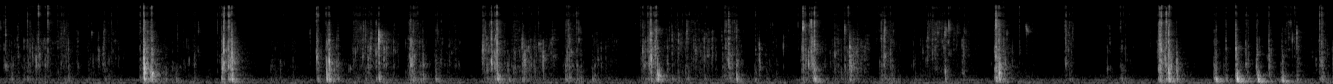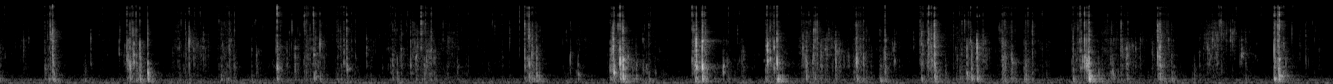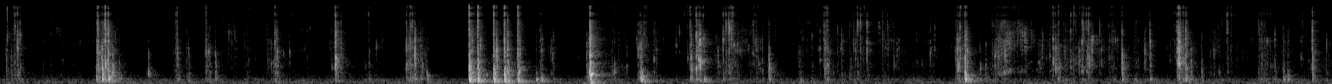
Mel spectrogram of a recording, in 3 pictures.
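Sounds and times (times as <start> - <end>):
slime squelching thumps: 27.5 - 35.5.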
